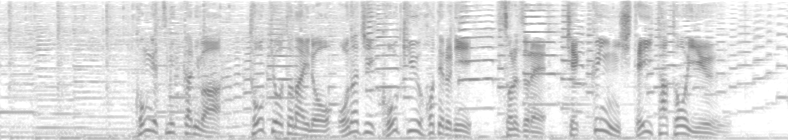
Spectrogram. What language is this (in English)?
Japanese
